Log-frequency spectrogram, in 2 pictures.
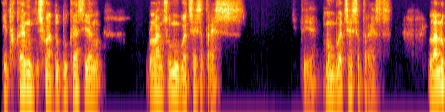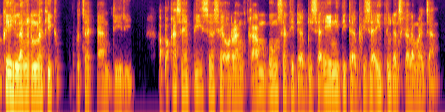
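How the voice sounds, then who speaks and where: Relaxed middle-aged Indonesian priest. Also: male voice, fairly low pitch, moderate pace, breathy edge. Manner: conversational, self-deprecating, tag questions. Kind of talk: recollection talk. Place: church hall.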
